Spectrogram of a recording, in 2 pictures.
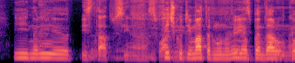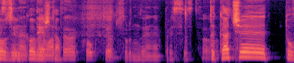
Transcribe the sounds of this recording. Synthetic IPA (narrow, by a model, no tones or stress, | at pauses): inɐliəst̪at̪u̥siit͡ʃkot̪imat̪əɾnonɐlinɐpɛnd̪aɾokɔzilikɔjbɛʃɛt̪amkɔlˠkʊ̥t̪oiɐpsuɾd̪nɛpɾisəst̪vt̪ɐkat͡ʃɛt̪o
